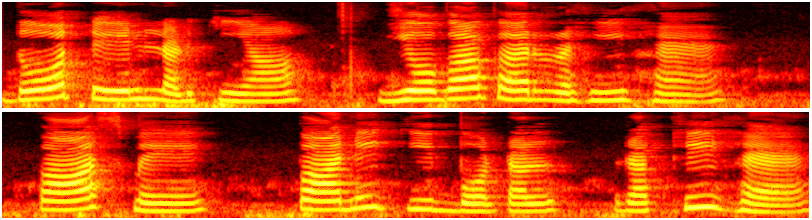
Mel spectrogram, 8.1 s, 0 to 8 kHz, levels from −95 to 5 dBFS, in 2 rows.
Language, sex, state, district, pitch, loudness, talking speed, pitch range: Hindi, female, Punjab, Pathankot, 240 Hz, -15 LUFS, 105 wpm, 210-260 Hz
